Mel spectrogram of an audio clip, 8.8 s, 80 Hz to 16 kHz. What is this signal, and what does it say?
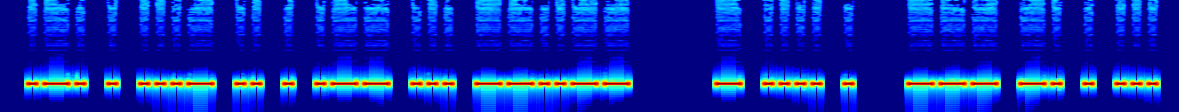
Morse code, heard as a keyed tone, about 20 wpm, 1000 Hz. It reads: REVIEWS, THE ONES
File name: qotdfiles / 20wpm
